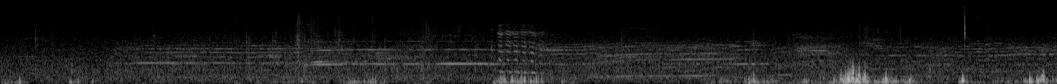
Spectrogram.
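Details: Miniature goat kids play with an affectionate buck, letting out a long, steady, high-pitched bleat lasting several seconds, then lower wavering bleats, with rustling and thumps of movement near the end.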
